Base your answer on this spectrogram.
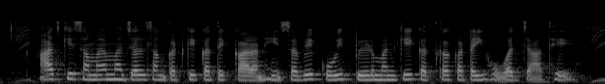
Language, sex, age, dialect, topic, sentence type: Chhattisgarhi, female, 25-30, Central, agriculture, statement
